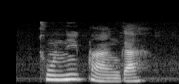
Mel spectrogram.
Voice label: "tũ ne pãnga", moore

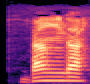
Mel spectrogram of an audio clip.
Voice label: "bãnga", Mooré

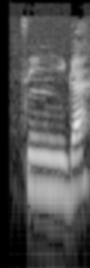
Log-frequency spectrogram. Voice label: "tĩiga", Moore; a race

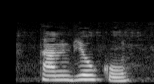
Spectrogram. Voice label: "tãn-beoko", moore

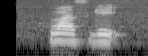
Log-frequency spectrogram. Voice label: "wãsge", Mooré

